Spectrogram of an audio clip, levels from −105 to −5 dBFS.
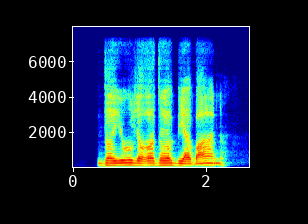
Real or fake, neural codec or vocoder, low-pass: fake; codec, 24 kHz, 1 kbps, SNAC; 7.2 kHz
